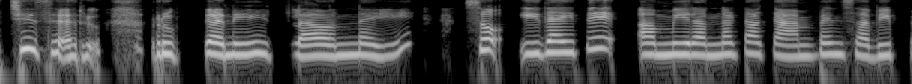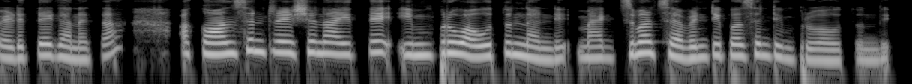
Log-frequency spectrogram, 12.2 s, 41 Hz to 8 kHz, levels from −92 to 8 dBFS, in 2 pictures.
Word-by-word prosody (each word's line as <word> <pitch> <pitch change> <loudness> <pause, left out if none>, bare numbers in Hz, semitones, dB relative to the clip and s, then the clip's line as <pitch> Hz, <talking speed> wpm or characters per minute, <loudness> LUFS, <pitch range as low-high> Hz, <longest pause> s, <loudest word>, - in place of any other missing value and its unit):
మార్చేసారు. 295 - +3 0.5
రుక్ 275 +1 +1
అని 255 0 +4 0.2
ఇట్లా 235 0 -1 0.2
ఉన్నాయి. 250 -1 -1 0.5
సో, 350 - +4 0.3
ఇదైతే 295 +5 +3 0.3
ఆహ్, 265 - +2
మీరన్నట్టు 265 0 +1
ఆ - - -7
క్యాంపెయిన్స్ 240 +4 -1
అవి 240 +2 -1
పెడితే 210 +3 -2
గనక, 195 -1 -5 0.6
ఆ - - -17
కాన్సంట్రేషన్ 290 +1 +2
అయితే 265 +3 -2 0.2
ఇంప్రూవ్ 260 +2 +2
అవుతుందండి. 225 -5 -1 0.2
మాక్సిమం 265 +7 0
70% 240 +3 -1
ఇంప్రూవ్ 185 -1 -6
అవుతుంది. 95 - -9
255 Hz, 115 wpm, -23 LUFS, 225-280 Hz, 0.6 s, అని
